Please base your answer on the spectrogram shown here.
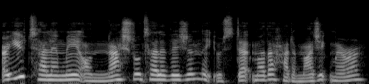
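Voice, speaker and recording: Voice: mid-range voice, quick pace, fairly bright tone, dry recording, close to an everyday voice. Storyteller acting pompous, scandalised talk-show king. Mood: pompous, probing. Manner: theatrical, scandalised, emphatic.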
